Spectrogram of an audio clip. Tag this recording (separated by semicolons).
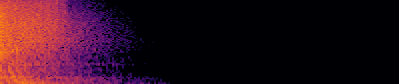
drum; experimental; hits; idm; kit; noise; samples; sounds; techno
